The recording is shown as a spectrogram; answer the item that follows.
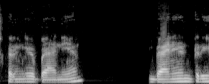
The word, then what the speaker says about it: banyan: ठीक है, तो आई होप ये चीज़ समझ गए आप कि आप इसे किस तरीके प्रोनाउंस करेंगे। बैनियन, बैनियन ट्री है और एडवेंटिशियस प्रॉप रूट्स होती हैं।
